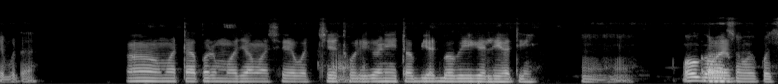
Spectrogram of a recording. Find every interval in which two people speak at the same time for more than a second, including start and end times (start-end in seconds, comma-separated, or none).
none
